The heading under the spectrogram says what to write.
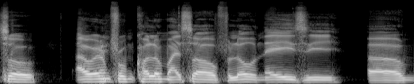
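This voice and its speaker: A man with a South African accent speaks very slowly in a fairly low pitch and a monotone, flat intonation. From South Africa, Pretoria. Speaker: rapper. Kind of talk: casual chat. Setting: outdoors on a rooftop.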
